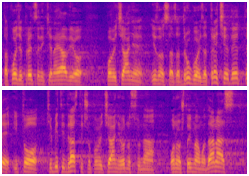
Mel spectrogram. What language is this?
Serbian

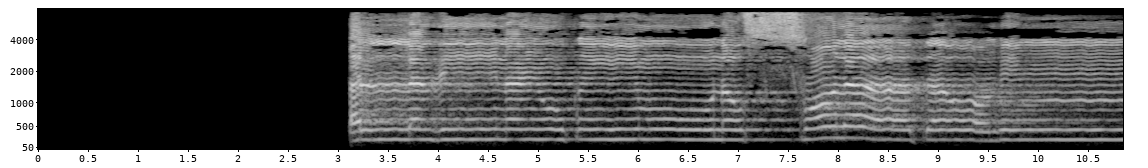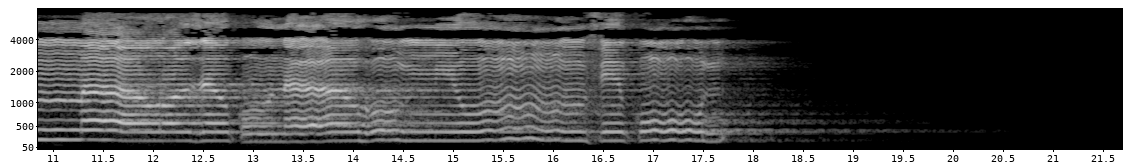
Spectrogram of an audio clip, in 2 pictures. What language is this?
Arabic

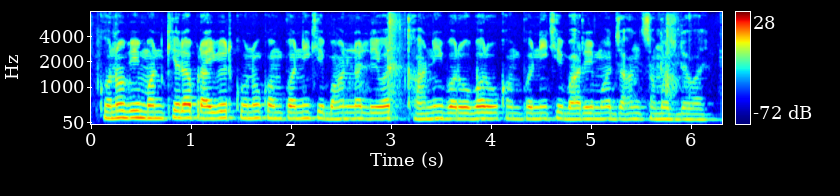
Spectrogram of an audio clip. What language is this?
Chhattisgarhi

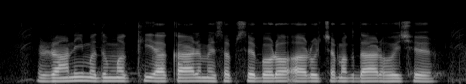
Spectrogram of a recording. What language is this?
Maithili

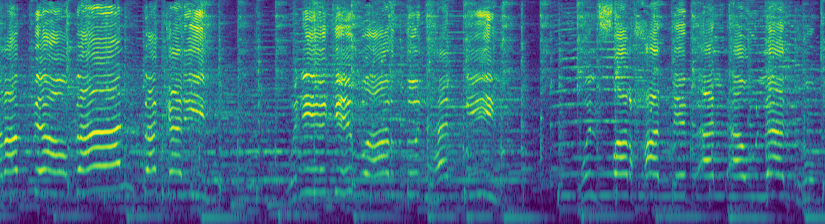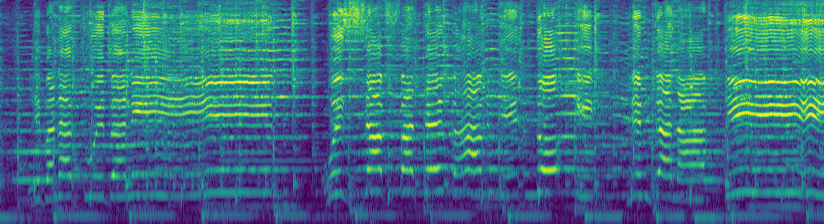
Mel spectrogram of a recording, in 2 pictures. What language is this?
Arabic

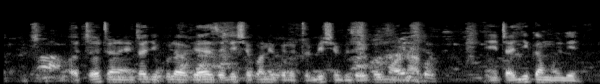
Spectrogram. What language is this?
Swahili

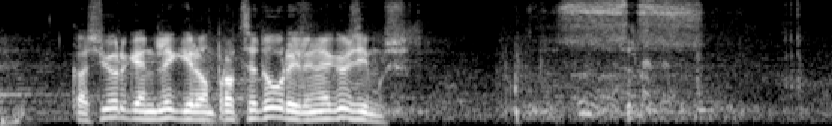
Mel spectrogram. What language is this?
Estonian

